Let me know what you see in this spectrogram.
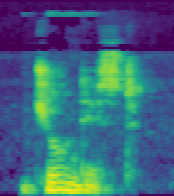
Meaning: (adjective) 1. Affected with jaundice 2. Prejudiced; envious; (verb) simple past and past participle of jaundice
- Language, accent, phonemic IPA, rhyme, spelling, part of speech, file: English, Southern England, /ˈd͡ʒɔːndɪst/, -ɔːndɪst, jaundiced, adjective / verb, LL-Q1860 (eng)-jaundiced.wav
